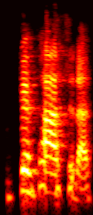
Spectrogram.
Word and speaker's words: Vipassana: Vipassana. Thank you. I always have a hard time pronouncing that.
